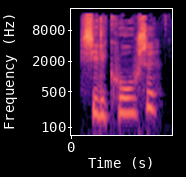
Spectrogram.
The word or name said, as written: silikose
